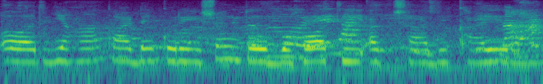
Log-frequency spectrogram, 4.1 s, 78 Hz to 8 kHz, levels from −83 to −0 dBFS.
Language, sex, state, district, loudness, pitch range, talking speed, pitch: Hindi, female, Bihar, Kaimur, -17 LUFS, 260-280 Hz, 145 wpm, 270 Hz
